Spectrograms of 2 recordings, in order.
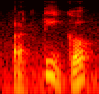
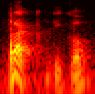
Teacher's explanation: Si yo digo practico, que en castellano es una voz de 3 sílabas, ¿no? La segunda sílaba es la que carga con el tono alto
